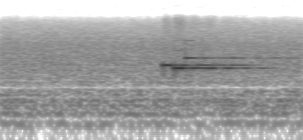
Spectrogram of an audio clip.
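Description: Phone speaker playing Google voice search's short electronic tone as it stops listening, a steady beep that steps down slightly in pitch, starting a little past a second in.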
